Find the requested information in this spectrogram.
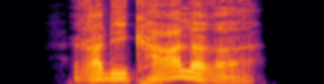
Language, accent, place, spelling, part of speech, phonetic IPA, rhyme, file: German, Germany, Berlin, radikalere, adjective, [ʁadiˈkaːləʁə], -aːləʁə, De-radikalere.ogg
- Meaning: inflection of radikal: 1. strong/mixed nominative/accusative feminine singular comparative degree 2. strong nominative/accusative plural comparative degree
